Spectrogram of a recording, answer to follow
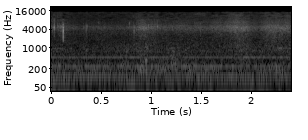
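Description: Fingers rubbing and brushing right against the microphone while handling a plastic action figure, with a faint click just after the start, over a steady low electrical hum.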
